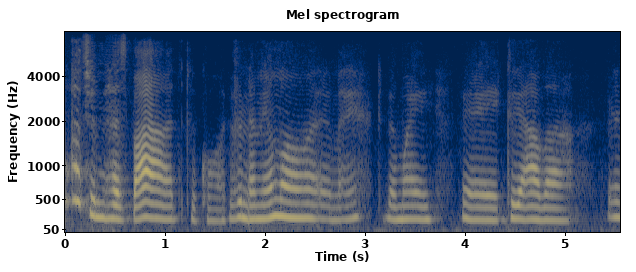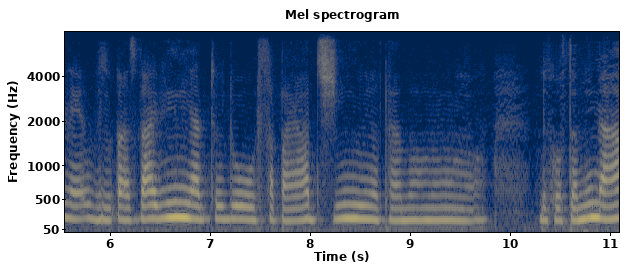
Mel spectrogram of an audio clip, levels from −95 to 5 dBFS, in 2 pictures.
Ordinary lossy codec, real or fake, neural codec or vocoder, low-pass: Opus, 16 kbps; fake; codec, 16 kHz, 0.5 kbps, FunCodec, trained on LibriTTS, 25 frames a second; 7.2 kHz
